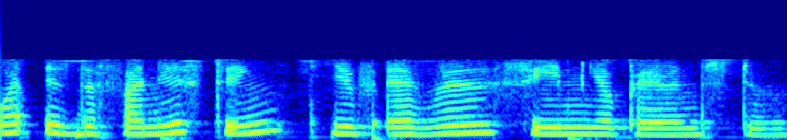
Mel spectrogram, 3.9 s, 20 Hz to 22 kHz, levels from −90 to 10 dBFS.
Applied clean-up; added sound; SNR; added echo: neural mask model RNNoise.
